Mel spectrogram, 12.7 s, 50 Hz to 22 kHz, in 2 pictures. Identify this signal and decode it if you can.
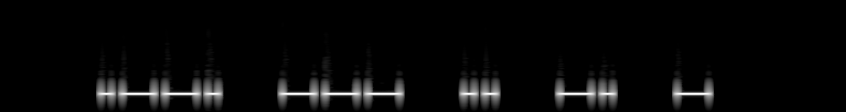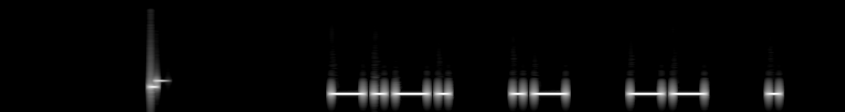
Morse code, heard as a keyed tone, about 15 wpm, spaced as for 11 wpm, 700 Hz. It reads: POINT CAME
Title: 2x Character Spacing - Top 200 Words - 15wpm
